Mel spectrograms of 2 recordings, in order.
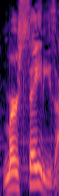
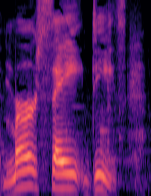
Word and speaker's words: Mercedes: Mercedes has Mercedes. Understand it has three E's in there. All pronounced different. Mer, M-E-R, say, C-E-D, E's, E-S. Bitch, if I see an E, it's pronounced like an E.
